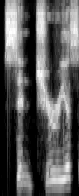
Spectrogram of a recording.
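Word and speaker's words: Centurious: World um and they've I cannot pronounce this character's name uh centurius I believe is how you say it um was the character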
